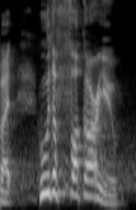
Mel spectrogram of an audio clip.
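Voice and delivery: emotional, half-yelled outburst with a yelling edge. Confronting a stranger who just saved the group, yelling. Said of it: "Sorry if I'm yelling".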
